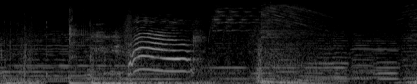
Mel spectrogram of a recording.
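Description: A cat meows several times in a room, sliding up in pitch, while game music and sound effects from Celeste play steadily underneath.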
